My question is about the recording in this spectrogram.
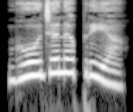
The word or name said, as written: ಭೋಜನಪ್ರಿಯ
